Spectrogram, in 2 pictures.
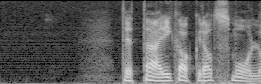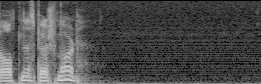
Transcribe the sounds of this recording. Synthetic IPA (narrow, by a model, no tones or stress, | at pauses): d̪̥ɛt̪əæːɾɪkəɑkʉɾɑt̪smoːloːt̪n̩əspœʃmoːɽ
